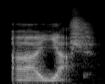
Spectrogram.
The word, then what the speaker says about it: yacht: Yacht.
